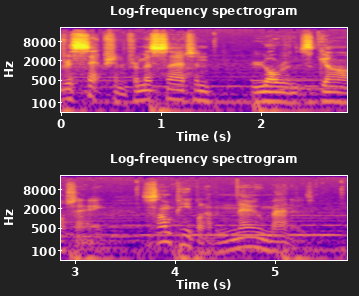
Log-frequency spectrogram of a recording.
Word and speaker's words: Garte: And he's called Garte, is he? I thought it was called Gart. I've been pronouncing it wrong all this time.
